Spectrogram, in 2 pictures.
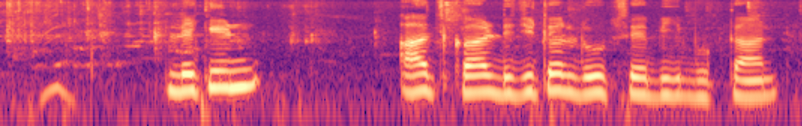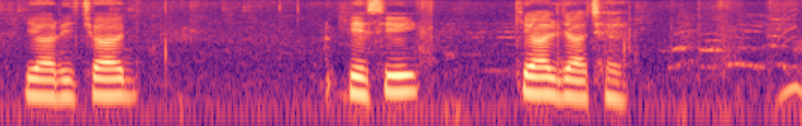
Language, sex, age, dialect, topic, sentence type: Magahi, male, 25-30, Northeastern/Surjapuri, banking, statement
